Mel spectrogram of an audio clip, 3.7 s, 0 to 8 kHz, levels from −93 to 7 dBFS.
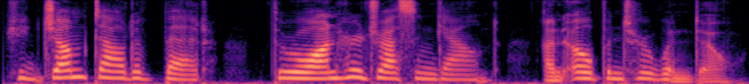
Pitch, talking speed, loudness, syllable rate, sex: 205 Hz, 225 wpm, -19 LUFS, 6.1 syllables/s, female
